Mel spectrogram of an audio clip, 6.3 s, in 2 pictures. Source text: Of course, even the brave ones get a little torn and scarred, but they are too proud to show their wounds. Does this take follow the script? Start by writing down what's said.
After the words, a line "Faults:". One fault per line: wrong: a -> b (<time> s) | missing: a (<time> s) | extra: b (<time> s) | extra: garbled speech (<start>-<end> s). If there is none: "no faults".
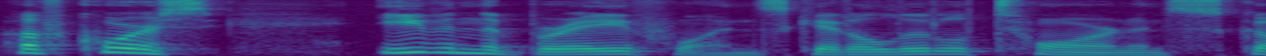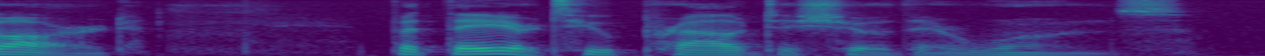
Of course, even the brave ones get a little torn and scarred, but they are too proud to show their wounds.
Faults:
no faults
